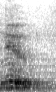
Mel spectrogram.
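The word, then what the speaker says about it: nu: it has the point that's the letter n in greek that's not a v that's an n and the name of the letter is new but it looks like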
